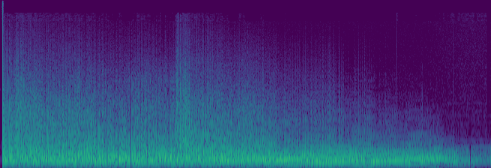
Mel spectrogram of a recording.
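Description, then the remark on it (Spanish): A massive nuclear bomb explosion sound effect: a loud, sustained low roar and rumble that churns steadily for several seconds before trailing off at the end, with no voices. “un gramo de materia en contacto con un gramo de antimateria producirían una explosión equivalente a la de una bomba nuclear.”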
